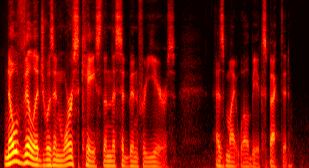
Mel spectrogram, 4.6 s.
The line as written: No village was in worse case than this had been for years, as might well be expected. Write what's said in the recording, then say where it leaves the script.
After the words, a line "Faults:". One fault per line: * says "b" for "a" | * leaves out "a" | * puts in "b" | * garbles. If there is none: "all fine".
No village was in worse case than this had been for years, as might well be expected.
Faults:
all fine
